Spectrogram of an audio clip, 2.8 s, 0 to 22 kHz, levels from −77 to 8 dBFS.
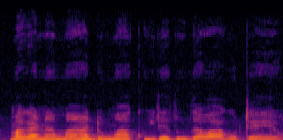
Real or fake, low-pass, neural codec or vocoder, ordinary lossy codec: real; none; none; none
